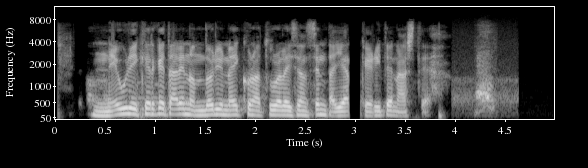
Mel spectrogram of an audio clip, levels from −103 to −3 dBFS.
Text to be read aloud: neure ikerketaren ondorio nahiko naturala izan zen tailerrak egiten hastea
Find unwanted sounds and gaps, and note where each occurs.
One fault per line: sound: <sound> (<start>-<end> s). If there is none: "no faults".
sound: dropout (2.9-3.1 s)
sound: bark (4.2-4.4 s)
